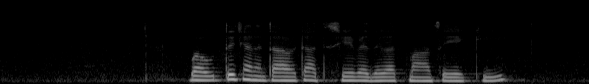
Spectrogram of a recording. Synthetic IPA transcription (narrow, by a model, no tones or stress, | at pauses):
baud̪jəd͡ʒɐnət̪aːʋəʈəat̪i̥səjəʋɛd̪əɡat̪maːt͡səjekːi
